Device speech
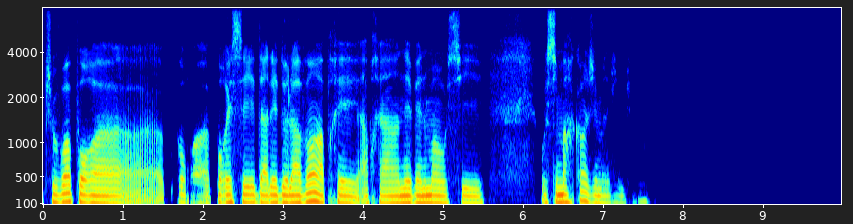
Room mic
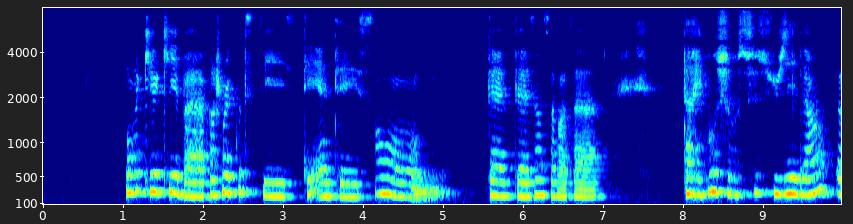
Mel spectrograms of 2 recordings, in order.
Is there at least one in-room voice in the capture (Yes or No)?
Yes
